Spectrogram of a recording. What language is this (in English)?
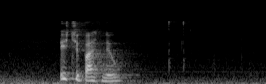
Faroese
